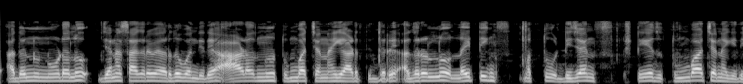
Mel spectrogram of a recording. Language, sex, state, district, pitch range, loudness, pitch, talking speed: Kannada, male, Karnataka, Raichur, 150-170 Hz, -15 LUFS, 165 Hz, 135 wpm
